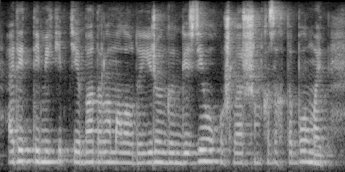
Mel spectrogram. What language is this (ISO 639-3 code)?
kaz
